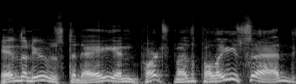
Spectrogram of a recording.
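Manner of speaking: radio newscaster voice. Speaker recalls reading the newspaper into the bathroom mirror in a radio newscaster voice. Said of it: "I'd put on what I call my radio voice".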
